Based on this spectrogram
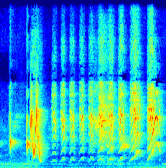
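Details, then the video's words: Ara Timor bird singing, a tutor recording for cage birds: a short whistled note, then a sharp buzzy burst, followed by a steady series of raspy, high notes roughly five per second. "Burung Ara Timor Gacor"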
